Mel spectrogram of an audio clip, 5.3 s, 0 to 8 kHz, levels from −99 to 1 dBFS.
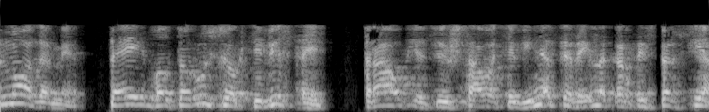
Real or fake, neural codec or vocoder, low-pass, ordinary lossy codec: fake; vocoder, 44.1 kHz, 128 mel bands every 256 samples, BigVGAN v2; 7.2 kHz; AAC, 16 kbps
